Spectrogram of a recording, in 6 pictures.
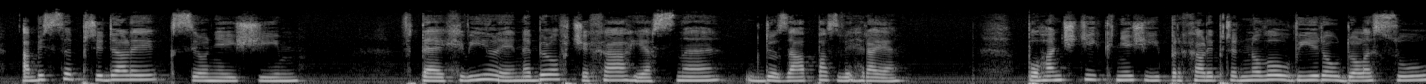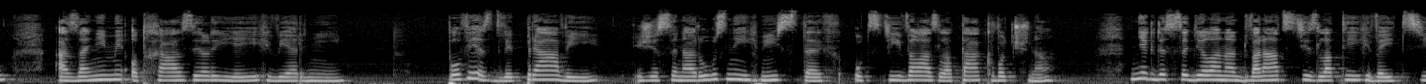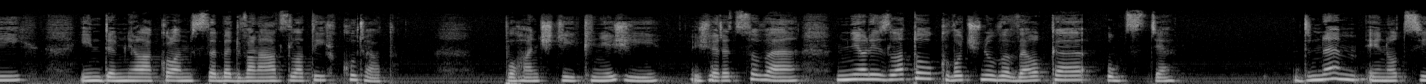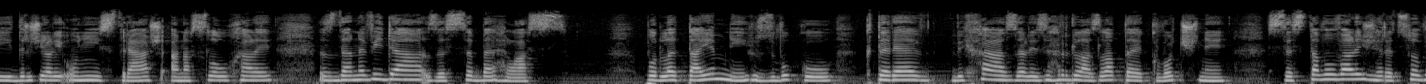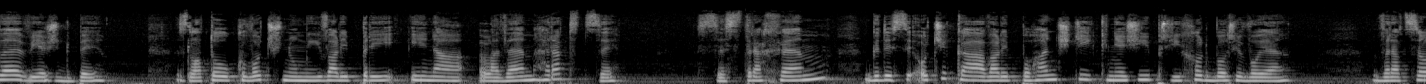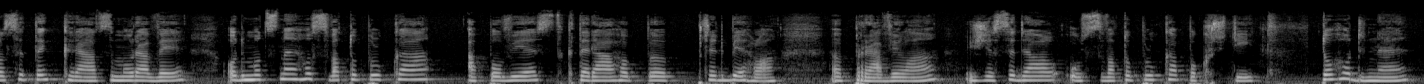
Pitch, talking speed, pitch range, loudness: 185 Hz, 90 wpm, 170-205 Hz, -23 LUFS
